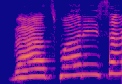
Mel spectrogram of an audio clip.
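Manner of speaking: high-pitched can-you-believe-it; incredulous repeat. Real, not acted. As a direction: repeat it in a high, stretched voice climbing at the end. Repeats it in heightened disbelief.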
